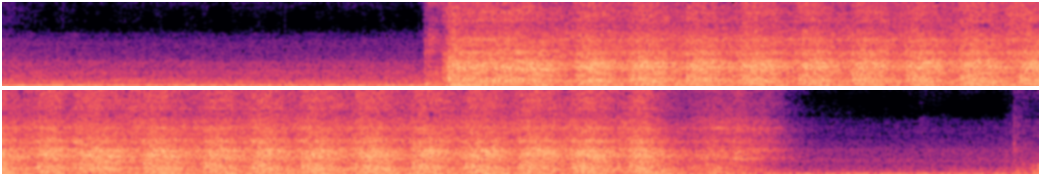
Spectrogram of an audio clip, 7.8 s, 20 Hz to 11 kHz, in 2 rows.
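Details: Rebuilt 1987 Toyota 4Runner 22RE with a new distributor cap, untested cold start injector: steady cranking about 2.5 beats per second for nearly five seconds, one faint sputter, never catches; ignition timing incorrect.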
